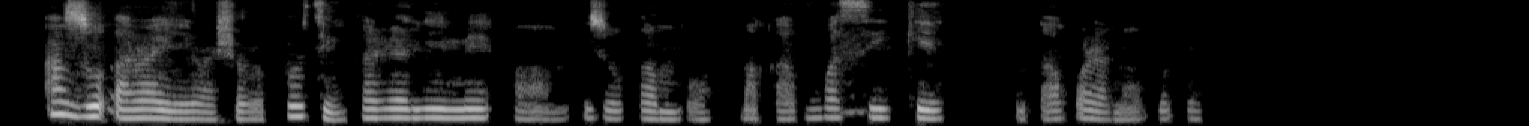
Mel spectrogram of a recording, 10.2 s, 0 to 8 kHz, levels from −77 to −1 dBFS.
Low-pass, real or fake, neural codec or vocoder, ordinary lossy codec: none; real; none; none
